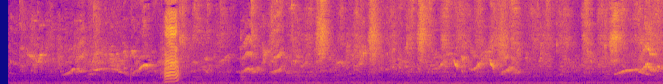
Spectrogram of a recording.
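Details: Yellow-collared macaw, a dancing pet-shop bird in Livonia, Michigan, gives one loud, harsh squawk, with brief rising chirps and whistles around it against a steady background hiss.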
